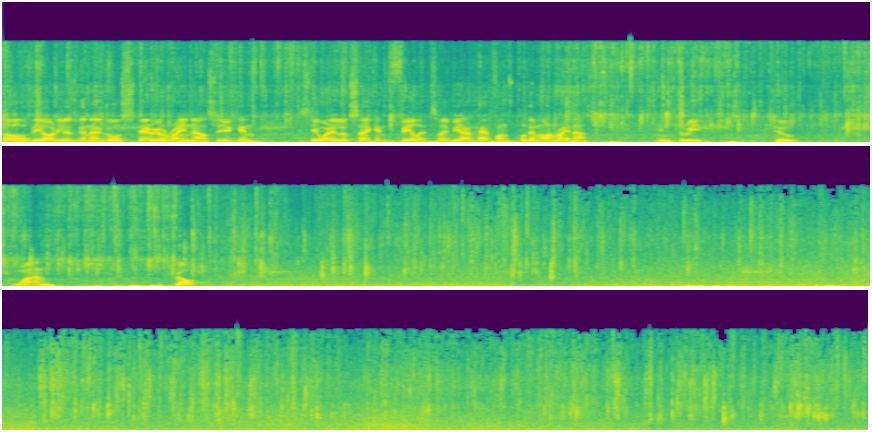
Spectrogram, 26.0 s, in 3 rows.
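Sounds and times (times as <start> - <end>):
heavy rain pouring: 0.0 - 26.0
strong wind rushing: 1.7 - 7.5, 15.0 - 23.8.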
